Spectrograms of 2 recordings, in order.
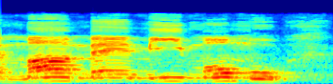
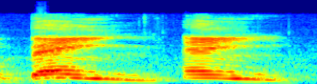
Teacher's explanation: Você vê que eu não, no final, eu não junto os lábios para pronunciar um M classicamente.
